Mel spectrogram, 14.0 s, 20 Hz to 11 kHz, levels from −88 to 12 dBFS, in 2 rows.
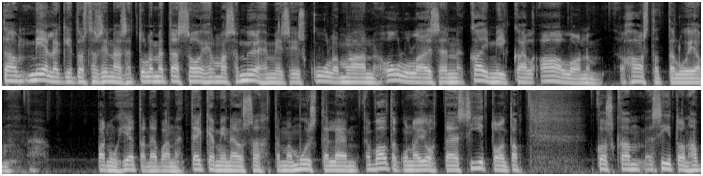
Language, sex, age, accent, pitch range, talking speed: Finnish, male, 30-49, native, 120-150 Hz, 105 wpm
